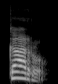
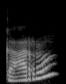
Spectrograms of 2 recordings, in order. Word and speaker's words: carro: they prefer to say carro because that sounds similar to the word car that they know. But some others still have a problem with the pronunciation of the double R.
